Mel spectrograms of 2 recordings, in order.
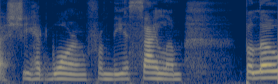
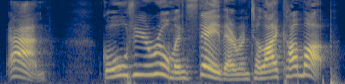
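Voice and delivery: loud, higher command; stern order; 4 semitones higher, 15 dB louder than usual. A narrator's reading. Marilla sends Anne to her room, stern. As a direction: send a child off firmly and loudly. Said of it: "recovering her powers of speech with difficulty".

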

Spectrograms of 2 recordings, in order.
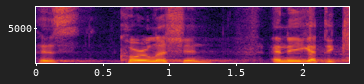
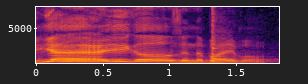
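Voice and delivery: loud, higher cheer of a football fan; mock crowd shout; 7 semitones higher, 3 dB louder than usual. Preacher mimicking the congregation's cheer for the Eagles. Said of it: "y'all probably say".

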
